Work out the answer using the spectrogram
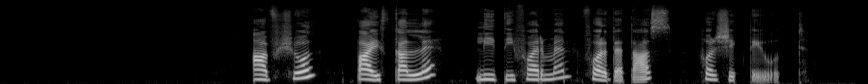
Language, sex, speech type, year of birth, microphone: Norwegian, female, read, 1983, Shure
